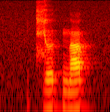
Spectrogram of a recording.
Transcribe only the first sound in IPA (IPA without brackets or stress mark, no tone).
t͡ɕ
